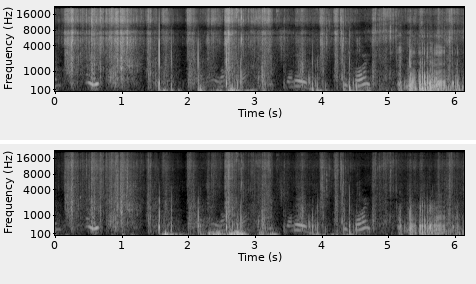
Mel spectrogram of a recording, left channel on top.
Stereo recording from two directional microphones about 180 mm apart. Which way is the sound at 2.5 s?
55° left (ahead or behind).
